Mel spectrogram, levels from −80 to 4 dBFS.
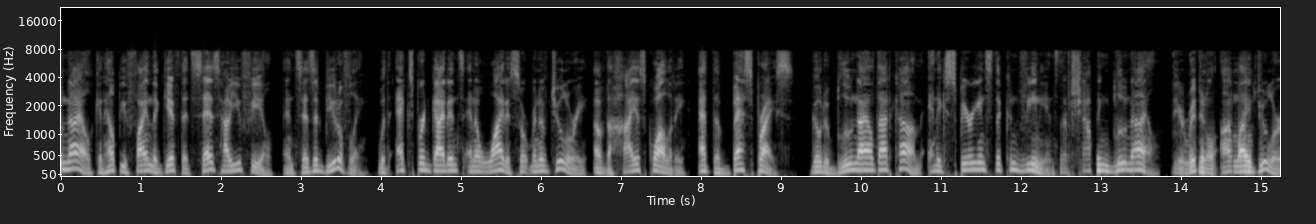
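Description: At 1.84 s, between "gift that" and "how you feel and", a jump in the sound marks a dropped buffer (overrun). A few milliseconds of audio are missing, with no silence, and the two sides butt together. The likely cause is the capture buffer being overwritten before it was read.

From 12.10 s to 15.09 s, after "and experience the", repeated packet loss makes the speech choppy and robotic. Dozens of short holes, the longest 56 ms, are patched by stretching the preceding sound, so about a third of the stretch is synthetic fill. That fill sits in a band-limited signal with nothing above 8 kHz, consistent with a wideband call codec such as G.722.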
